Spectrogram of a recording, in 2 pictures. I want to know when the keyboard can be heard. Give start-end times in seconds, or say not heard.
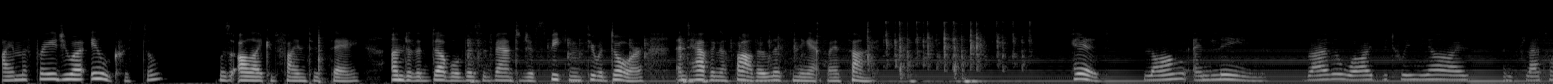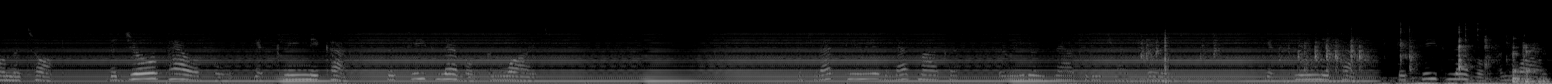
4.0-10.3, 26.8-31.0.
